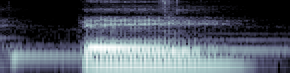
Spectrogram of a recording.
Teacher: When we glide a and e together, pa and e, we get pe. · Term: diphthong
